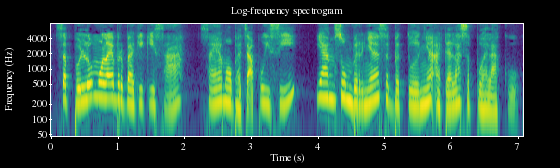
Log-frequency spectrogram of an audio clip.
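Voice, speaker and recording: An actress playing an outspoken former migrant worker in an educational drama, colloquial. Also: female voice, medium pitch, animated, measured pace, darkish tone, lightly acted. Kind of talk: scripted educational radio drama dialogue.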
